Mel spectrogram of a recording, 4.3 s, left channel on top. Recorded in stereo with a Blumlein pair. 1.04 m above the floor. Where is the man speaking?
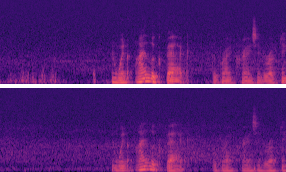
15° left, 1.2 m.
